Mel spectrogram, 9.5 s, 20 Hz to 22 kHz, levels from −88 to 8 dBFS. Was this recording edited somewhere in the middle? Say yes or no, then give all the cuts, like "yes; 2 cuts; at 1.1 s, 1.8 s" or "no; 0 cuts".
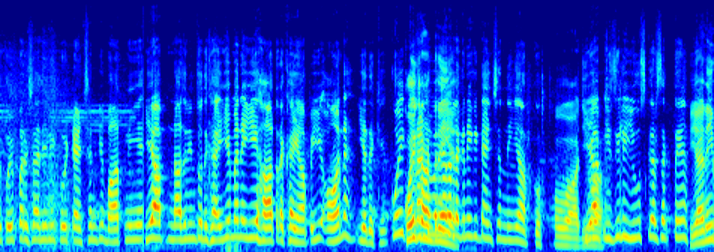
yes; 1 cut; at 1.9 s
